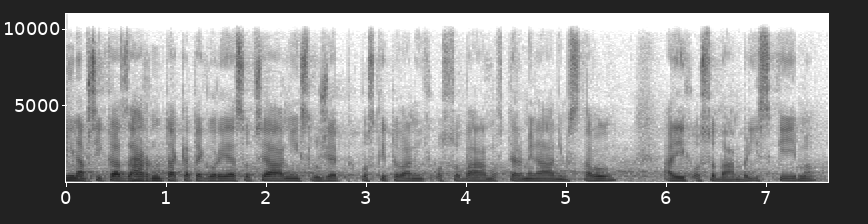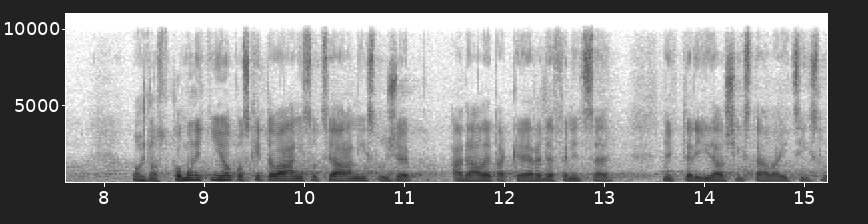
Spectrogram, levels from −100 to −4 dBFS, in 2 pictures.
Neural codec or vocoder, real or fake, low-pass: none; real; 9.9 kHz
